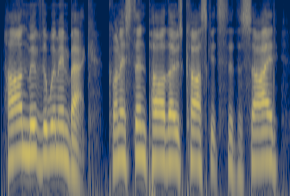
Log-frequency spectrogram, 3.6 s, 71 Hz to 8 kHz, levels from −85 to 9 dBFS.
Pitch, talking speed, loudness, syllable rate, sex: 165 Hz, 200 wpm, -16 LUFS, 5.2 syllables/s, male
